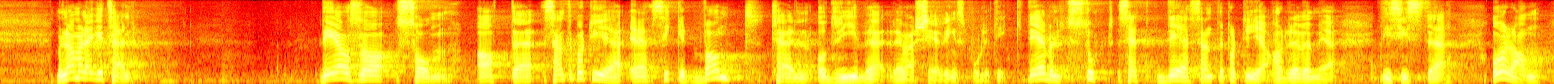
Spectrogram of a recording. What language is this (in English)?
Norwegian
